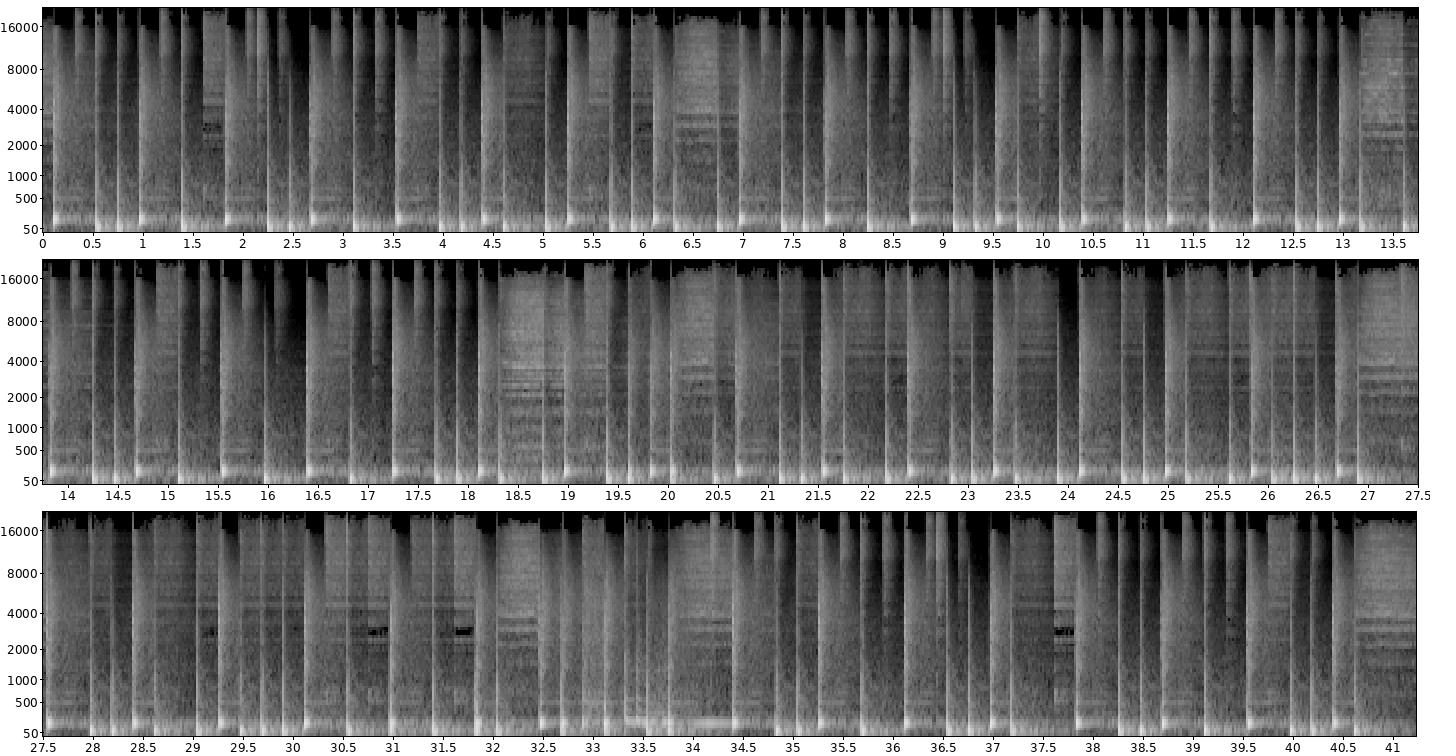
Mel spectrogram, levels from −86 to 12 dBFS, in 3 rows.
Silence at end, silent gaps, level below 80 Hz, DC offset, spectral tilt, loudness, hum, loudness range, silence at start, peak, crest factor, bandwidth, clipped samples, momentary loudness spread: 0 s; none; -20 dBFS; under 0.1%; -5 dB/octave; -16 LUFS; none; 1 LU; 0 s; 0 dBFS; 16 dB; over 20 kHz; under 0.1%; 5 LU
